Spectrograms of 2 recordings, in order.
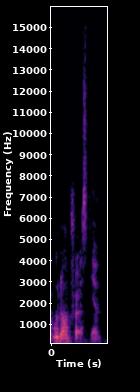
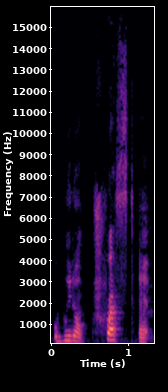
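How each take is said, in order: First: Softer, lower aside of we don't trust him; quiet repeat. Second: Don't drawn out slowly and louder; stress on don't. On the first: Repeating distrust of Cyrus softly to herself. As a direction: mutter it as a final aside. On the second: Declaring distrust of Cyrus, slow and firm. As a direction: lean on don't. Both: Shown as a demonstration.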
